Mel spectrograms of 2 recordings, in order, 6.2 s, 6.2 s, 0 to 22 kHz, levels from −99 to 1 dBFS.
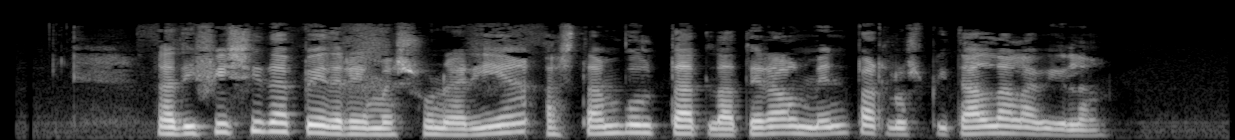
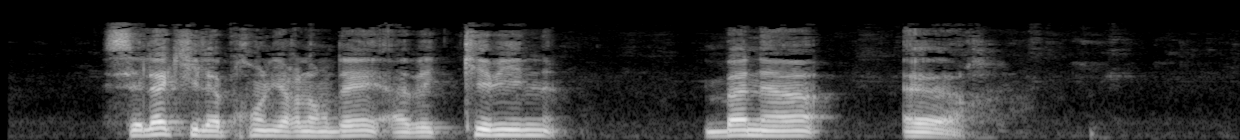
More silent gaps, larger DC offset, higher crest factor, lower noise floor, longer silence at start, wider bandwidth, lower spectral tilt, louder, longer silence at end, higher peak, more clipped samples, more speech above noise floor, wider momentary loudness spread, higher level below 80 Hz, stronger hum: neither; neither; about the same, 18 dB vs 18 dB; about the same, -68 dBFS vs -70 dBFS; first, 0.8 s vs 0.55 s; about the same, 10.5 kHz vs 10.5 kHz; about the same, -5.5 dB/octave vs -6 dB/octave; about the same, -21 LUFS vs -19 LUFS; second, 0.7 s vs 1.35 s; about the same, -4 dBFS vs -2 dBFS; neither; second, 47 dB vs 52 dB; second, 8 LU vs 11 LU; second, -76 dBFS vs -62 dBFS; neither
